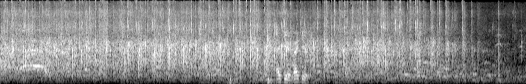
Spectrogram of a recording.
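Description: Young men sing together through microphones in a large hall.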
